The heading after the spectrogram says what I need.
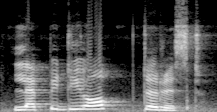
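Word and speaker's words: lepidopterist: आगे है, चलिए दोस्तों इचिथियोलॉजिस्ट के बाद अब हम नेक्स्ट वर्ड पढ़ते हैं, that is in front of you, that is लेपिडियोप्टेरिस्ट।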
